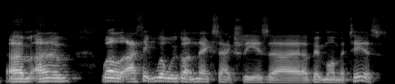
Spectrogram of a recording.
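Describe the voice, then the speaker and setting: A man co-hosting a live software stream, joking and teasing his colleagues in casual banter. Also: medium pitch, fairly quick. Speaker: co-host.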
